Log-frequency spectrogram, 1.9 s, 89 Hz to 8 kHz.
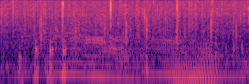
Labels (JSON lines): {"label": "biophony", "recorder": "SoundTrap 300"}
